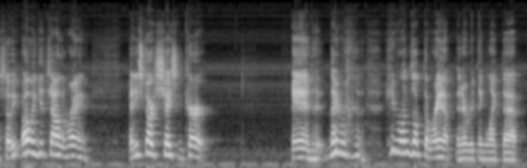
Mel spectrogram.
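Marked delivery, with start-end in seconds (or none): none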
